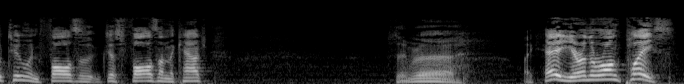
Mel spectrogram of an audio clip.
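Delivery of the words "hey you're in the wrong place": put-on loud, higher call to wake a drunk stranger. Speaker rousing the drunk on his couch, loud and higher. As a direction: raise the voice to rouse someone passed out.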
